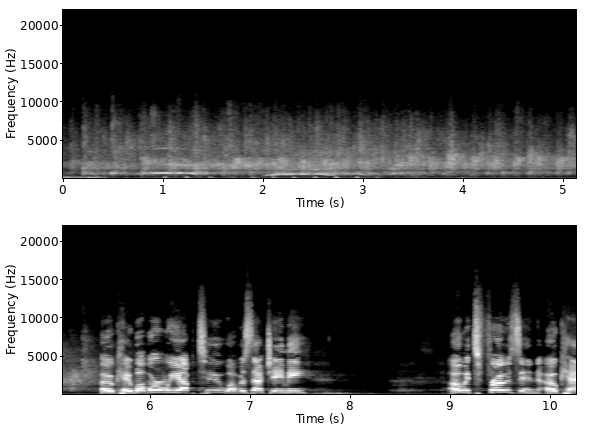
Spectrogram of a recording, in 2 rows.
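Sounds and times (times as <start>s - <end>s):
audience applause: 0.0s - 5.5s
voices whooping: 0.6s - 3.6s
speech: 5.5s - 7.7s, 9.0s - 10.2s.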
